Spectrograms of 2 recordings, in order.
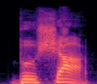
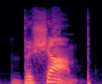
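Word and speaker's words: Béchamp: terrain mattered and bernard got his from antoine bouchard sorry i knew i mispronounced it antoine boucham bechamp and they all competed with each other but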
